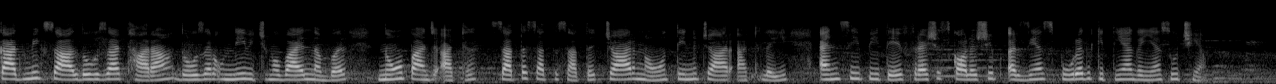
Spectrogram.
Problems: background sounds at intervals, continuous background conversations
